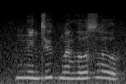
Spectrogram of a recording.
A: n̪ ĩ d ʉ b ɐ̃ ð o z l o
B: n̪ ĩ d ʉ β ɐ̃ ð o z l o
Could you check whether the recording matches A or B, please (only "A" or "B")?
A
